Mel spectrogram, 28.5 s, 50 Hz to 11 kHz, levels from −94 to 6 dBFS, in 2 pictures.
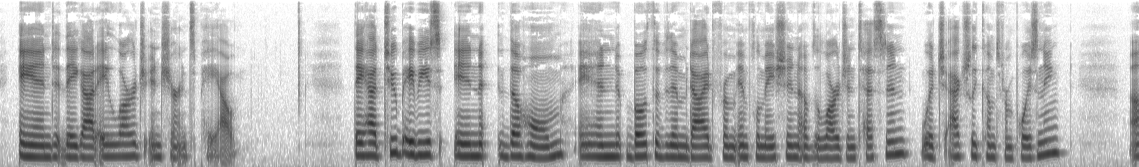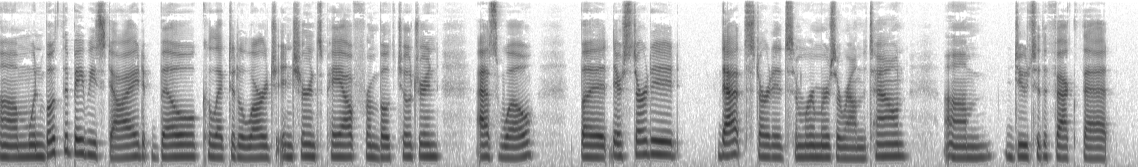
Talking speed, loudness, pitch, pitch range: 135 wpm, -21 LUFS, 190 Hz, 180-200 Hz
